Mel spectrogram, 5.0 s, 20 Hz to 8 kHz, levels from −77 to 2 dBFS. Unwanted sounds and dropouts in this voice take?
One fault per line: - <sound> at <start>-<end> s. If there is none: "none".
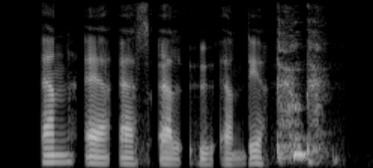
- cough at 3.7-4.5 s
